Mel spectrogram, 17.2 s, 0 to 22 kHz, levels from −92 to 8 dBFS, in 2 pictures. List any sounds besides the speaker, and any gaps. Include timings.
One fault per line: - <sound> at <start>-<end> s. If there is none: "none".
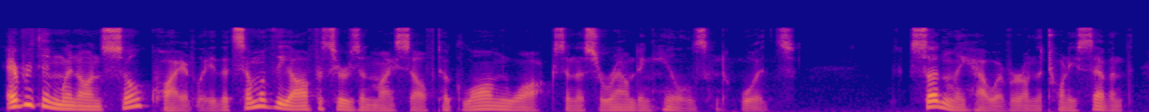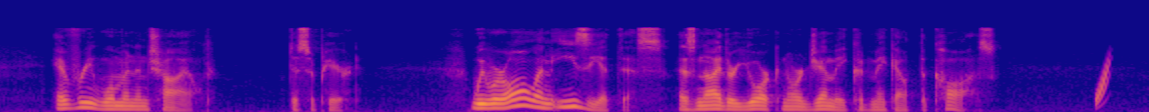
- chirp at 16.8-17.0 s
